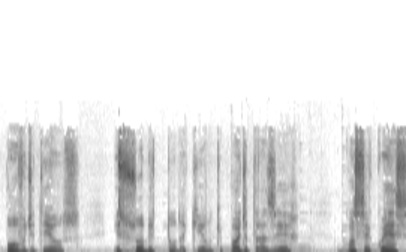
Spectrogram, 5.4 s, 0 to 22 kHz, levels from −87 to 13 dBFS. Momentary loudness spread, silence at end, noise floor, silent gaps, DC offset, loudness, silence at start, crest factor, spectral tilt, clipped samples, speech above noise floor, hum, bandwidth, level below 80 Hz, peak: 12 LU; 0 s; -56 dBFS; none; under 0.1%; -27 LUFS; 0.1 s; 22 dB; -4.5 dB/octave; under 0.1%; 29 dB; none; 11.5 kHz; -56 dBFS; -6 dBFS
